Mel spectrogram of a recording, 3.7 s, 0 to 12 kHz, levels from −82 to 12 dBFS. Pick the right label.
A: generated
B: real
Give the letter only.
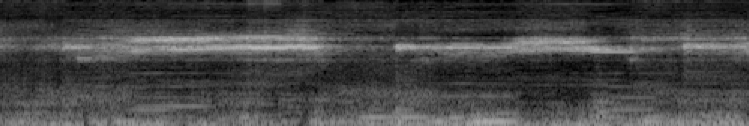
A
